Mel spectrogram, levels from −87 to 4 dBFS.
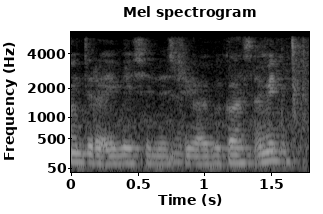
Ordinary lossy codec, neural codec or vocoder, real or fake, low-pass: none; none; real; 5.4 kHz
